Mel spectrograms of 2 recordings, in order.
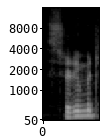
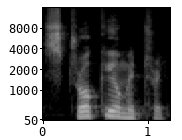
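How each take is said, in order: First: The word begins with the sounds 'stereo'. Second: The word begins with the sounds 'stoichio'. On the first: The speaker calls it wrong. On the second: The speaker calls it right.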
